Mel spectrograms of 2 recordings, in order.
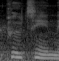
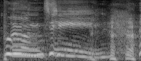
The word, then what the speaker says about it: poutine: All right, so now the Dive, you have, I tried your poutine the other day.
